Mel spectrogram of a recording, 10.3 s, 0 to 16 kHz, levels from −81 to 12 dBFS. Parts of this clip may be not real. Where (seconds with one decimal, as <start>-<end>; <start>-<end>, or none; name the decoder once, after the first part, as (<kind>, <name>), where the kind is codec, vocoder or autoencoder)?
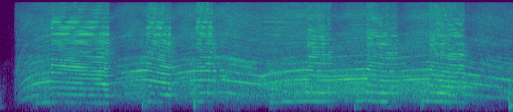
5.2-5.7 (codec, SNAC)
